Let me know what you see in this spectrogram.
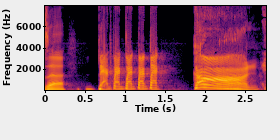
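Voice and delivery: mock sports announcer voice. Running a call back again for the others, Chris Berman impression. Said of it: "I'll do a voice for you again".

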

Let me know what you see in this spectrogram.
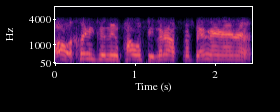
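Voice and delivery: put-on screaming, ranting woman's voice. Retelling a woman on the campus property confronting them: imitating a woman screaming. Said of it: "woman starts screaming".

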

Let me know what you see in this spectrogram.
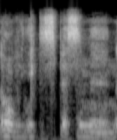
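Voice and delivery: slow, soft, creepy raspy voice.

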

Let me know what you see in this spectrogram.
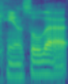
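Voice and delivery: ordinary talk

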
